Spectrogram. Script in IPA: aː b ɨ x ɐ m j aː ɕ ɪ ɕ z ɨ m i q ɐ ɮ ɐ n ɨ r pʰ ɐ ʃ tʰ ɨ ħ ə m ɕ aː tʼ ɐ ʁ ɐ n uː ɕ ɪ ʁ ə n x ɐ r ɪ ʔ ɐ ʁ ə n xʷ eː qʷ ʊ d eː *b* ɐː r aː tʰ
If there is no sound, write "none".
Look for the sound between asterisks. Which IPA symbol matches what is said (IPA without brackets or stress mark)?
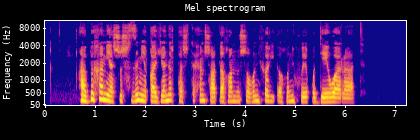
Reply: w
